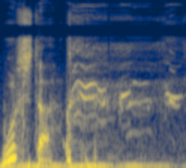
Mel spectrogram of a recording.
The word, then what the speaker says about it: Worcester: it right away but why is Worcestershire pronounced Worcester that's command quite true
